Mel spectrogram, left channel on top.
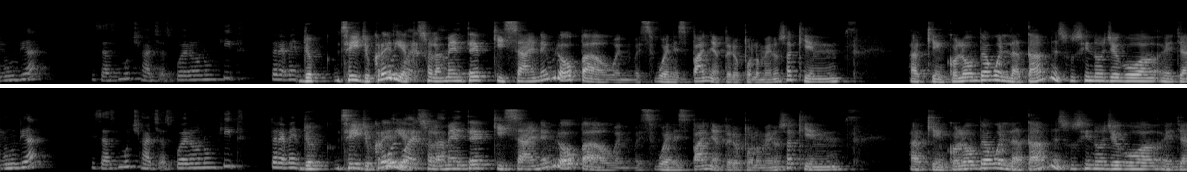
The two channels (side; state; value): both; normal; correlation 0.72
